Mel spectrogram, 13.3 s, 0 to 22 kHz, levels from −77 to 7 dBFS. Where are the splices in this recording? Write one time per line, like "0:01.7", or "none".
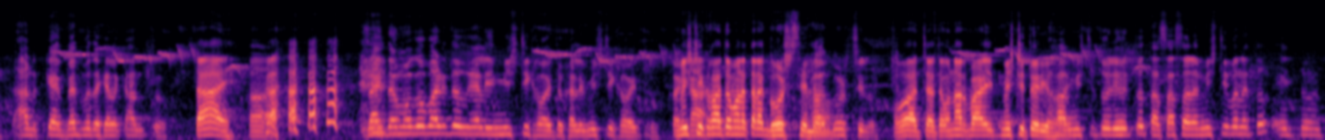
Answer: none

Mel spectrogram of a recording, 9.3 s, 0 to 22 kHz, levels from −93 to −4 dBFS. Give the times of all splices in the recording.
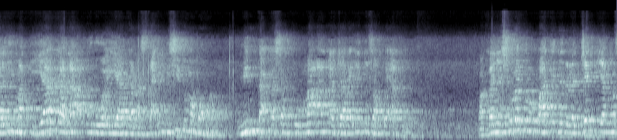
none

